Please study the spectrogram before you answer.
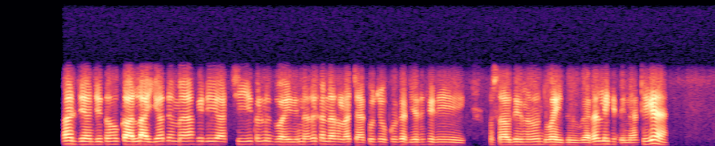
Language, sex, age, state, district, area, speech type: Dogri, male, 18-30, Jammu and Kashmir, Samba, rural, conversation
